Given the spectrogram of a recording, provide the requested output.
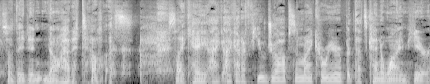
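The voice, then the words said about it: Whispering. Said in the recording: “I don't know why I'm whispering like they're not going to hear me.”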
